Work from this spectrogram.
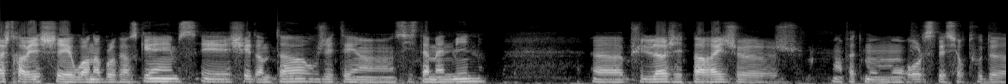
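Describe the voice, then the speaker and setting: Casting: male user group presenter, French-Canadian mixed accent, crisp bright tone, somewhat nervous, muffled online-call sound. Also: medium pitch. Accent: French with Canadian-influenced intonation. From France. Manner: hesitant, nervous speaker. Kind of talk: informal technical presentation. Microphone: online meeting microphone. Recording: dull, lo-fi online call audio.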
